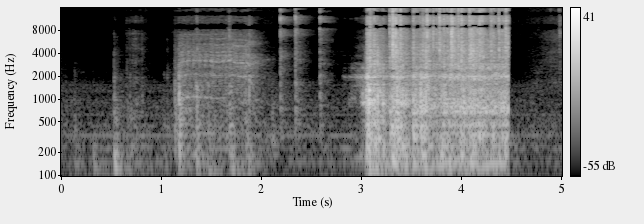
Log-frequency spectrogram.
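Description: A Thermomix TM6 chops shallots at speed 5 in two short bursts, a brief whirring chop followed by a louder, steady blade roar lasting about a second and a half, close and mechanical.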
